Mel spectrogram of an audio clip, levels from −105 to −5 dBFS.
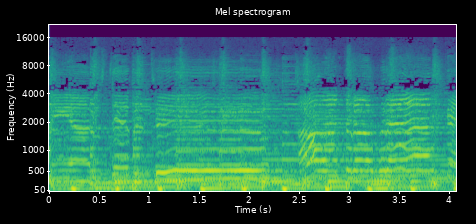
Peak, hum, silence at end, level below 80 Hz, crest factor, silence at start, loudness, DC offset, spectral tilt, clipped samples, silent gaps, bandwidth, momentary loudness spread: -4 dBFS; none; 0 s; -28 dBFS; 12 dB; 0 s; -17 LUFS; under 0.1%; -5.5 dB/octave; under 0.1%; none; 12.5 kHz; 3 LU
